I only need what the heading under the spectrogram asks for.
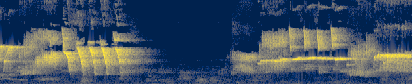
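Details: Gloster canary singing its full song: loud, fast, descending rattled notes, a second-long silence, then resumed high trills and clipped whistled tours that alternate in pitch until the end.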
